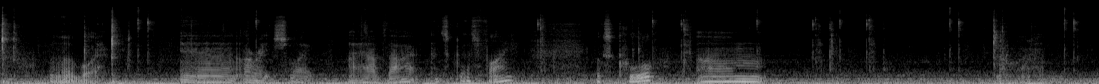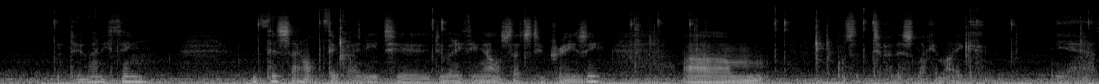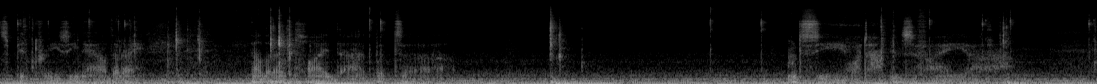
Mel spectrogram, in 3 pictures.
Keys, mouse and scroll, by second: 0.1 a, 1.2 ctrl+s, 7.2-9.0 middle drag, 9.6-11.5 drag, 10.1 Tab, 11.7-13.2 middle drag, 14.5 Tab, 18.9-20.3 drag, 19.3 Tab, 20.7 middle click, 24.8 ctrl+Tab, 25.9 ctrl+Tab, 27.6 c, 31.6-32.8 middle drag.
